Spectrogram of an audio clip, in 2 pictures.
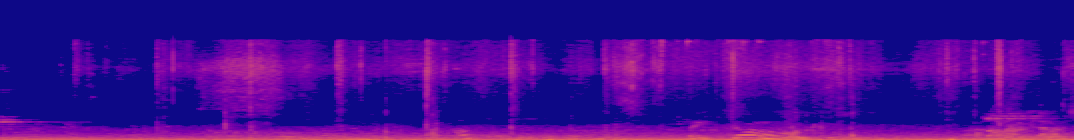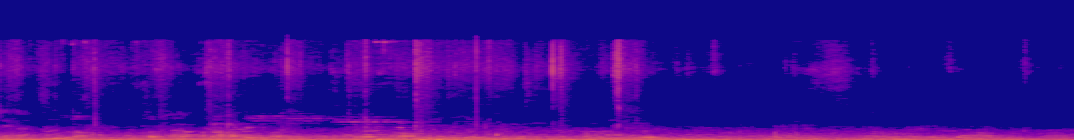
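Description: Footsteps tap on stone stairs.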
